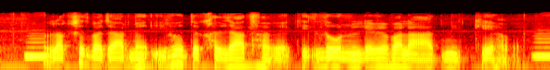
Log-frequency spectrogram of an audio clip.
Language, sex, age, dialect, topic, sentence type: Bhojpuri, male, 36-40, Northern, banking, statement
